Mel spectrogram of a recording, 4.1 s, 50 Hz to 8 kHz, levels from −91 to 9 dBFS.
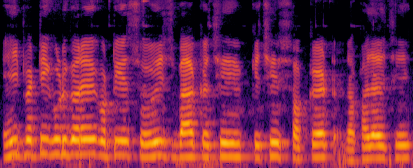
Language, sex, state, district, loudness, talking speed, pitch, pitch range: Odia, male, Odisha, Malkangiri, -15 LUFS, 145 wpm, 190 Hz, 175-210 Hz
